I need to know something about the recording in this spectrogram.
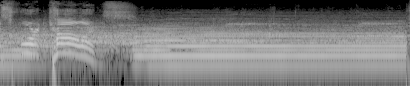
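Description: Ice hockey arena goal horn sounding one long steady blast after a goal, cutting off suddenly near the end.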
